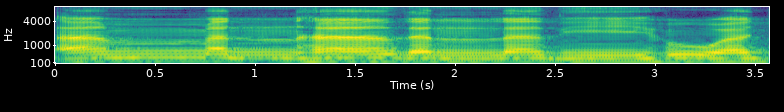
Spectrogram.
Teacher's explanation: perhatikan di situ mim mati aman itu didengungkan yang lama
